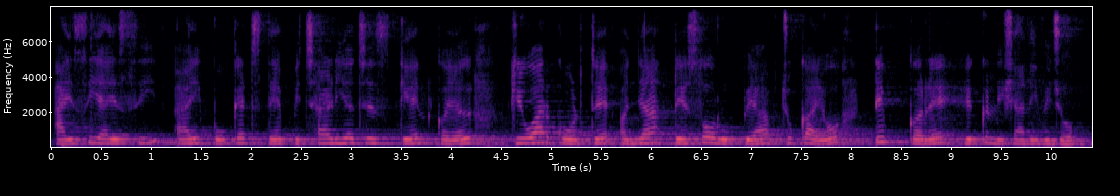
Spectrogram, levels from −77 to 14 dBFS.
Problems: constant background noise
